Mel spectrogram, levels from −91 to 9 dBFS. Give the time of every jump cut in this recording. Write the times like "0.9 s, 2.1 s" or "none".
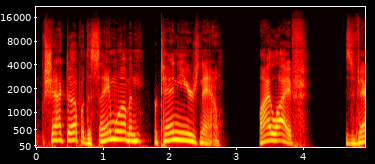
none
